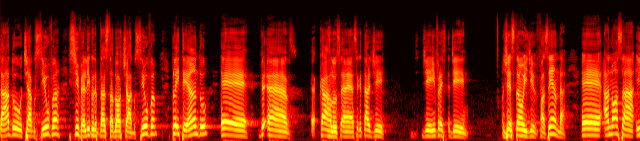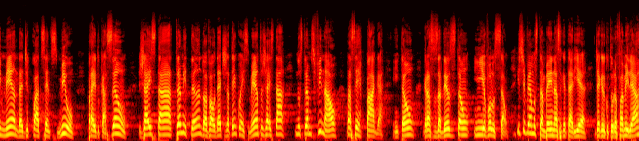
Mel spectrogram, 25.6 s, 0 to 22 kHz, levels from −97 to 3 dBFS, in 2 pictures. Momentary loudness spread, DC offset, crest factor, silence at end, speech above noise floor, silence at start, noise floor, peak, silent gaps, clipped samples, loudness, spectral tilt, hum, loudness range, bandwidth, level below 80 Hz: 8 LU; under 0.1%; 12 dB; 0 s; 50 dB; 0 s; -74 dBFS; -12 dBFS; none; under 0.1%; -25 LUFS; -5.5 dB/octave; none; 4 LU; 12.5 kHz; -58 dBFS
